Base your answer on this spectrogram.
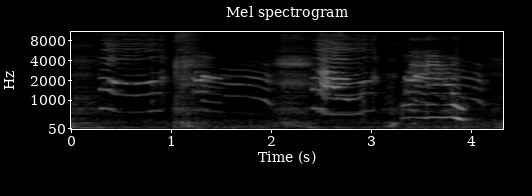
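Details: Pet cat indoors meowing along with played cat sound effects: three drawn-out meows, each roughly a second long, some falling at the end, over faint background noise.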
